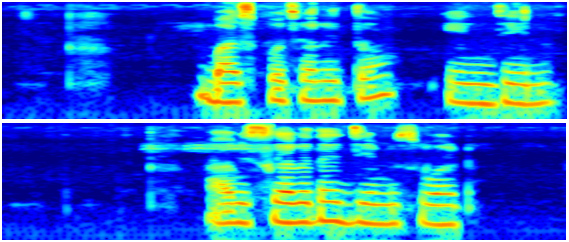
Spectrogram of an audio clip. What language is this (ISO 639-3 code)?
sat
